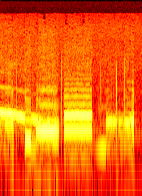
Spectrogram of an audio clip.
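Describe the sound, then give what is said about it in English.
A wolf in a forest howls in a few long, drawn-out tonal cries, rising and falling in pitch with brief breaks between them. The howl is loud, with no talking over it. “The wolf screams in the forest.”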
